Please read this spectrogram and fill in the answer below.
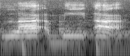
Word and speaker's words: Lamia: She was like, no, let me tell you how it's said, girl. It's Lamia. Don't be pronouncing my shit wrong.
